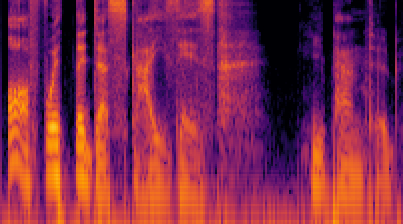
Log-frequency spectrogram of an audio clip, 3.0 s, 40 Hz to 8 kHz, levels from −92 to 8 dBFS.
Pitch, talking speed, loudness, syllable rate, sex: 95 Hz, 120 wpm, -19 LUFS, 4.0 syllables/s, male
